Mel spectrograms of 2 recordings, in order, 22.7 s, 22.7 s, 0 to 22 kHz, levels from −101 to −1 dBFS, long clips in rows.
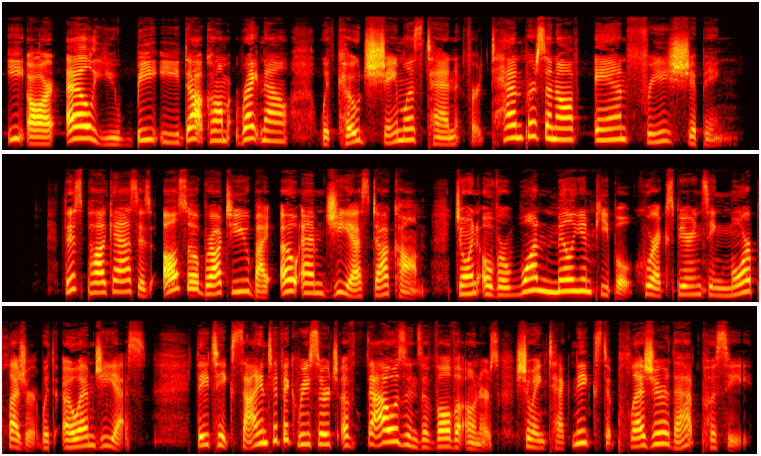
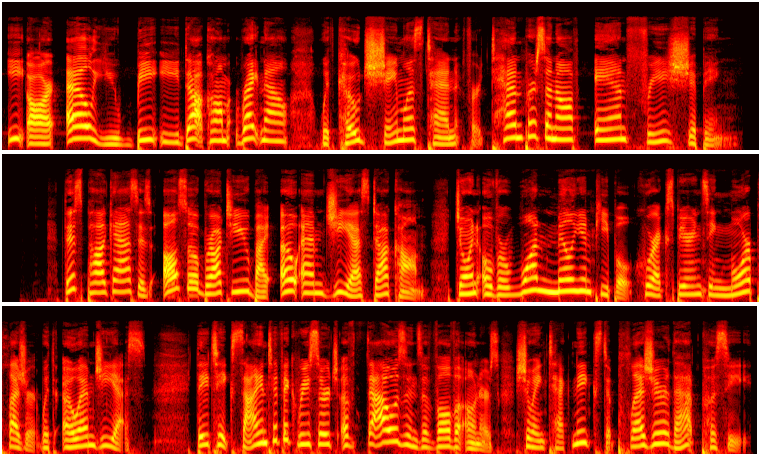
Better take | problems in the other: second | thin; somewhat; fading below 400 Hz

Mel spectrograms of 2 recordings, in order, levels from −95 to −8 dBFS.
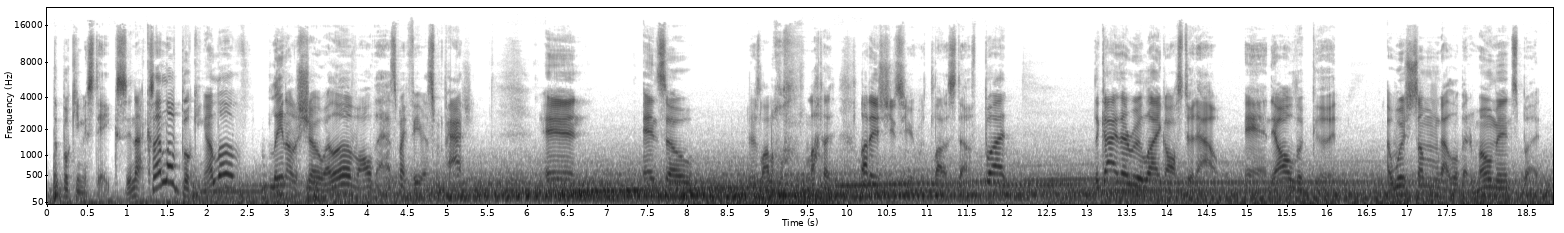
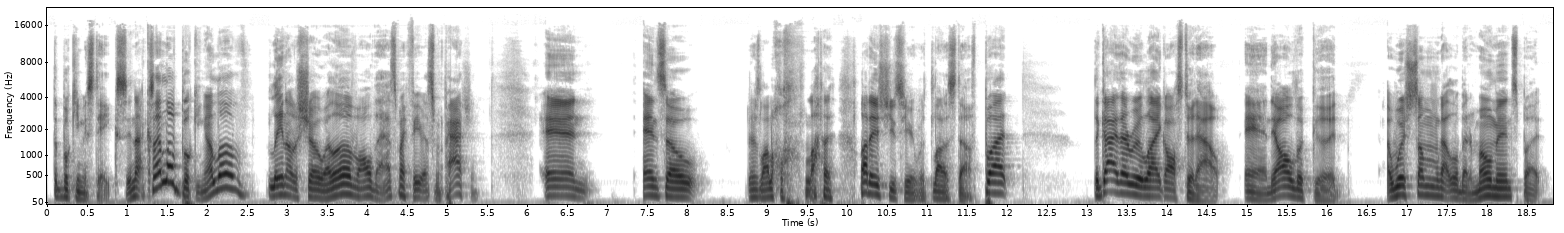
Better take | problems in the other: second | low rumble; loud; throughout; 5 dB below the speech

